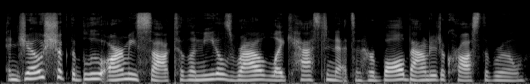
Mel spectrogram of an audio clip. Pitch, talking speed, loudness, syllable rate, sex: 210 Hz, 225 wpm, -17 LUFS, 5.2 syllables/s, female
